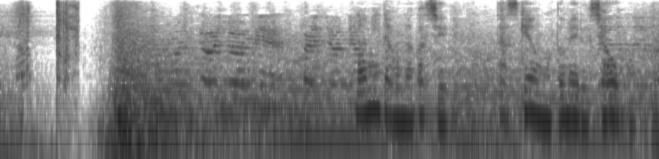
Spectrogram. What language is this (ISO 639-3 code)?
jpn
